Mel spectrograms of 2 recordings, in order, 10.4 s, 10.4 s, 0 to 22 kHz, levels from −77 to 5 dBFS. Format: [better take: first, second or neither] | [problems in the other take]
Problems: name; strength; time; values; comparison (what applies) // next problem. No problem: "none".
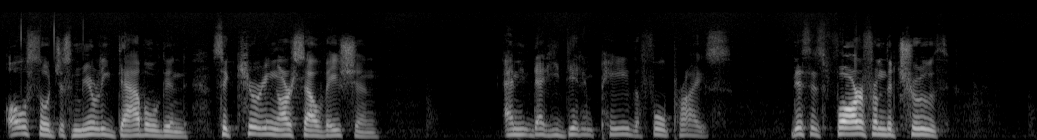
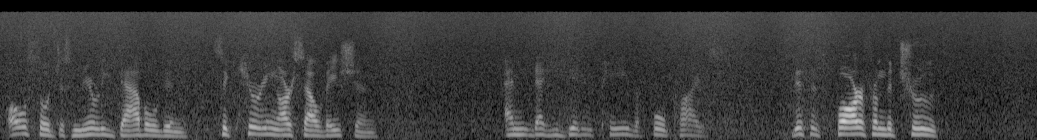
first | hiss; loud; throughout; 5 dB below the speech; faint in the first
